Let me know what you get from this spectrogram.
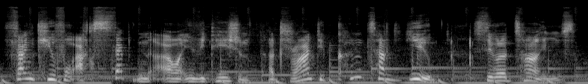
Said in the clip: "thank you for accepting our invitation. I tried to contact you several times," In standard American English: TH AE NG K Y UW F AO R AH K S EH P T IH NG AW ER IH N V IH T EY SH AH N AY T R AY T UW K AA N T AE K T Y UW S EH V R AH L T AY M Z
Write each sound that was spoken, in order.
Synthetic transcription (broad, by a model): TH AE NG K Y UW F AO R AH K S EH P T IH NG AW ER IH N V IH T EY SH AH N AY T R AY T UW K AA N T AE K T Y UW S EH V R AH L T AY M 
